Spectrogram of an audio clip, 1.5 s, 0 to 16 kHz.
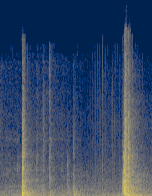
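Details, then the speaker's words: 1995 Buick Roadmaster door closing with improved latch (Teflon-coated fork bolt, new rubber pads): two soft, dull closes, single muted thud each, quieter with no metallic clunk. Quiet door latch closing. "that? It's quieter, and there's no clunk sound."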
